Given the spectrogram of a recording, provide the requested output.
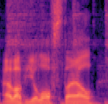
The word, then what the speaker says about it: I Love Your Lifestyle: I Love Your Lifestyle, I love your lifestyle. This is the correct pronunciation.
